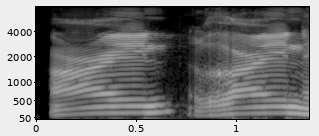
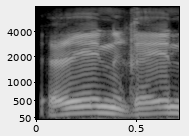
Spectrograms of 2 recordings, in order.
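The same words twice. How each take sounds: First: आइन, गैन with an "aa-in" glide, aa-in, ghaa-in; maruf reading. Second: ऐन, गैन with a single long "e"; one plain "e" vowel in ऐन, गैन; majhul, rejected reading. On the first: Teacher corrects to the accepted names, आइन, गैन in maruf. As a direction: open आइन, गैन on "aa" gliding to "i". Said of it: "Urdu में मारूफ पढ़ा गया है". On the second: Teacher shows what it is not, ऐन, गैन in majhul "e". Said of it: "नहीं है बल्कि". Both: Shown as a demonstration.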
